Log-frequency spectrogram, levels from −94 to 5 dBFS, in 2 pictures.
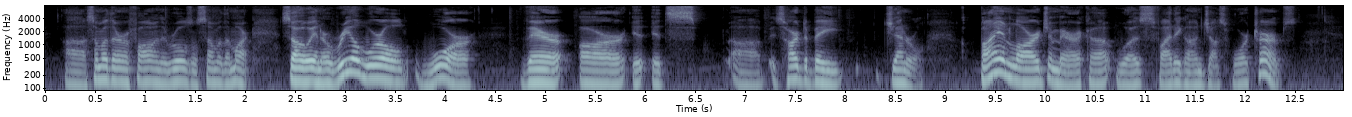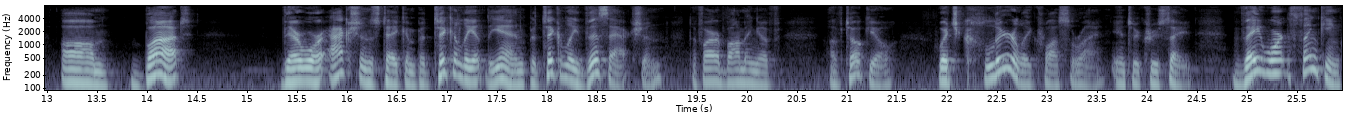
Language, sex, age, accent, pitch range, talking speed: English, male, 60-79, American, 115-155 Hz, 155 wpm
